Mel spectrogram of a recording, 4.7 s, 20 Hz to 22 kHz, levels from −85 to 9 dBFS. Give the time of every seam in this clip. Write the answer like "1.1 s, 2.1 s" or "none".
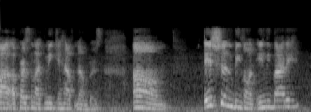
1.1 s, 3.6 s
